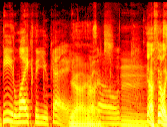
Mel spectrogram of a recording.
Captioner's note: guys humming in agreement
